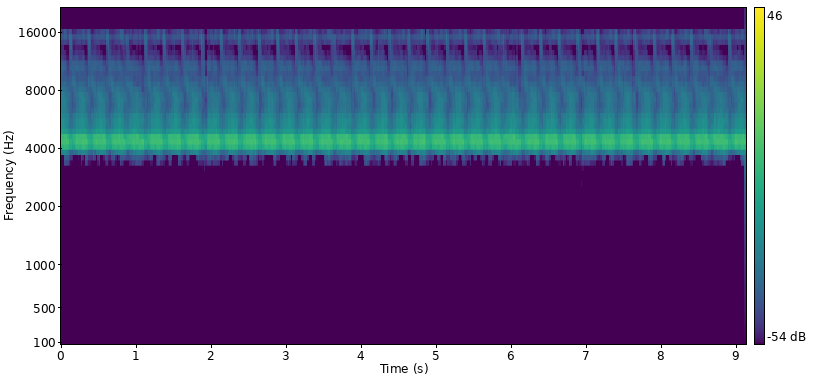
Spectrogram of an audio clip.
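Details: A nighttime summer chorus of crickets in a farm meadow beneath a full moon: thin, piercing chirps repeated about four times each second in a steady, metronomic rhythm, otherwise quiet.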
